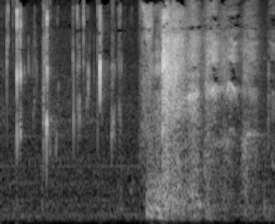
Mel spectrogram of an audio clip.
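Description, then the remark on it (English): Wet, clicky chewing mouth noises in quick irregular bursts, then a louder, longer breathy smacking rush of sound. No one speaks. “The mouth noises are ridiculous.”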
